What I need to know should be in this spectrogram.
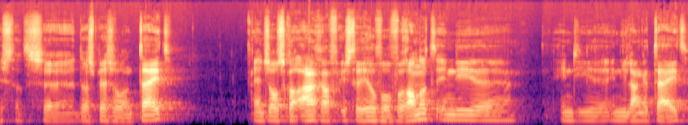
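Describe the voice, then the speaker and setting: With big swings in loudness, a man talks at a moderate pace in a monotone, flat intonation, leaving long, frequent pauses. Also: fairly low pitch for a man. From Netherlands, Geldermalsen (Betuwe). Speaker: commercial manager at a car dealership group. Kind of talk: business podcast interview. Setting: studio, sitting at a table.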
